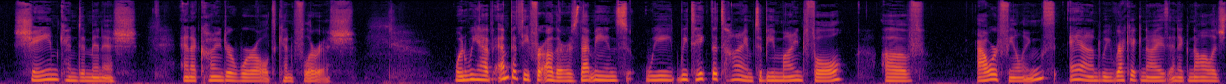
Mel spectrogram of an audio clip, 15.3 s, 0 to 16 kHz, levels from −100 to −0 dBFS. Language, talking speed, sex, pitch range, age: English, 130 wpm, female, 155-195 Hz, 40-59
